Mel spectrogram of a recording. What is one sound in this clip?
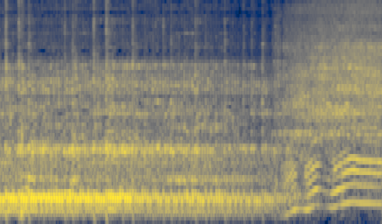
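A chainsaw cuts into a tree trunk with a rough, buzzing roar.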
